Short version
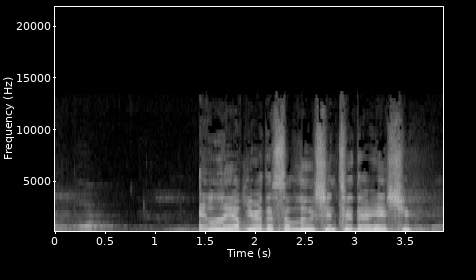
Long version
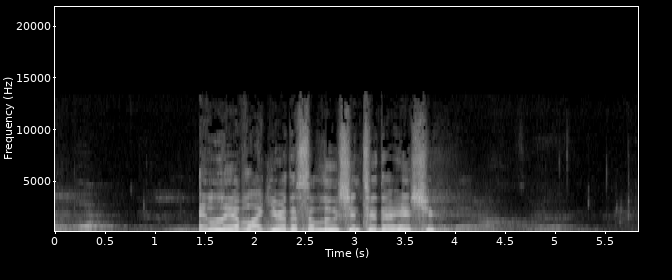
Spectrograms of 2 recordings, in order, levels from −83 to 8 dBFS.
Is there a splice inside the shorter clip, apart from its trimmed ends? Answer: yes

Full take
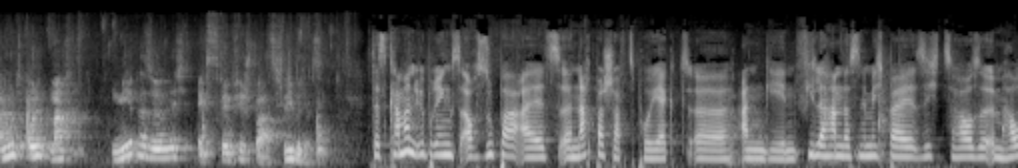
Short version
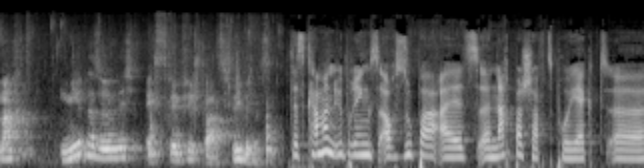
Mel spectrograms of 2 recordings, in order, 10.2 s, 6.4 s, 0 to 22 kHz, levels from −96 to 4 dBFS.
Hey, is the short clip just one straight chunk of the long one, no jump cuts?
no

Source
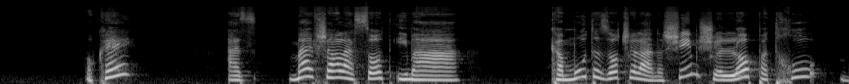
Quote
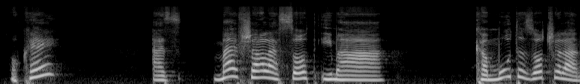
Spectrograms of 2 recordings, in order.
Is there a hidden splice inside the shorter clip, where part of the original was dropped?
no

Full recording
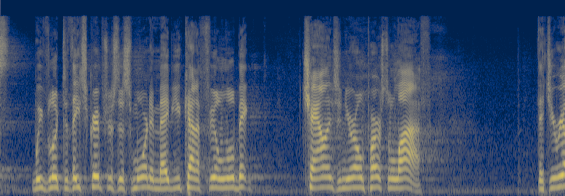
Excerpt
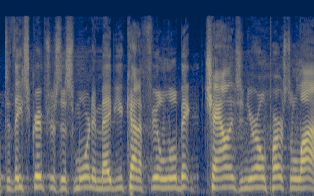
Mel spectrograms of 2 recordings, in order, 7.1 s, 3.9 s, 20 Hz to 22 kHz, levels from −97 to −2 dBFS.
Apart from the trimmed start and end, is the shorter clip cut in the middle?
yes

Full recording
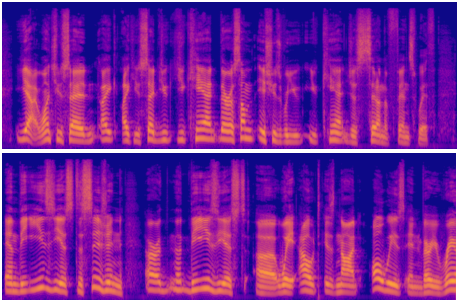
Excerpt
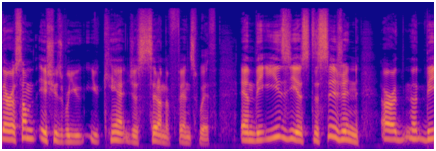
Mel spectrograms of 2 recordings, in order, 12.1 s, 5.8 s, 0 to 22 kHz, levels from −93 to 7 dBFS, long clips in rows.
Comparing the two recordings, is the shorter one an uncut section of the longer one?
yes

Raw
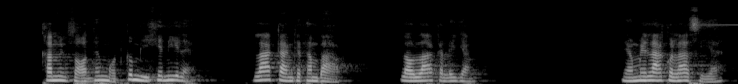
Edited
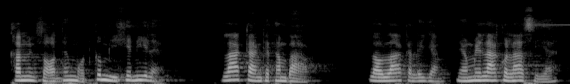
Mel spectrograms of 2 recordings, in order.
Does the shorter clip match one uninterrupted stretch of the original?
no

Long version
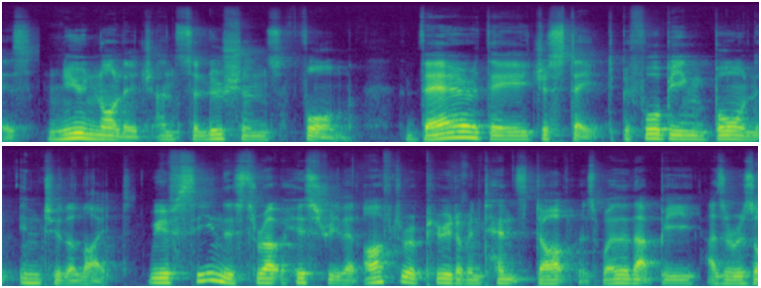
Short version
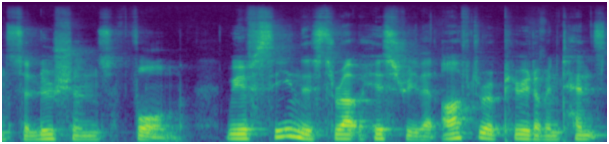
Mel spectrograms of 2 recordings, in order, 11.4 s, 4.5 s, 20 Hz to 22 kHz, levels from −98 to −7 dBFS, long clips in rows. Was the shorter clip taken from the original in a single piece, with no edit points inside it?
no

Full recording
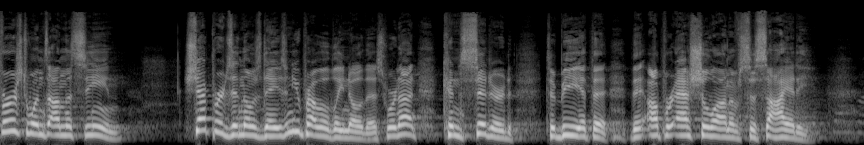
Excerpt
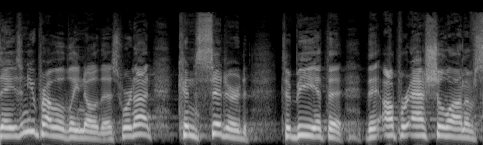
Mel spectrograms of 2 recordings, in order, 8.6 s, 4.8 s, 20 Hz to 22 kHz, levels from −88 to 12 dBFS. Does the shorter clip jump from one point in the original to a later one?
no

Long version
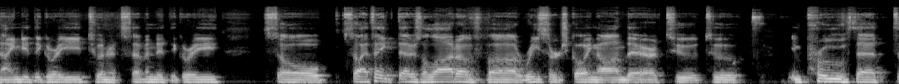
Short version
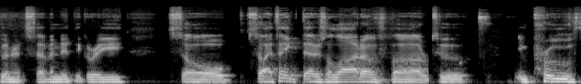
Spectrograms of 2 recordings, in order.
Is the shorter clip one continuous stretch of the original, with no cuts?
no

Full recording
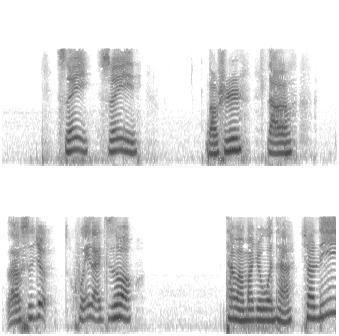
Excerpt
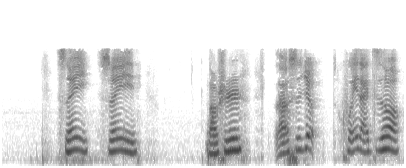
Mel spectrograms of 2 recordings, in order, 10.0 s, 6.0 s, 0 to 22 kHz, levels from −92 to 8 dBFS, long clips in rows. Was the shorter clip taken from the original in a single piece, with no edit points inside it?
no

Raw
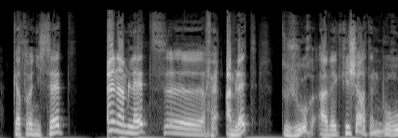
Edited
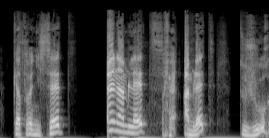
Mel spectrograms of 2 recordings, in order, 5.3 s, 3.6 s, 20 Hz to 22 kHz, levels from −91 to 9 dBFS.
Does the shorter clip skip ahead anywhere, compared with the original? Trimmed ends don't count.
yes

